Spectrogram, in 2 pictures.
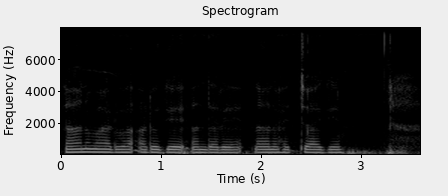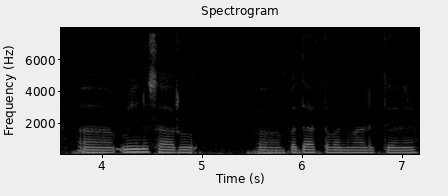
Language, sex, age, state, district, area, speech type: Kannada, female, 30-45, Karnataka, Udupi, rural, spontaneous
